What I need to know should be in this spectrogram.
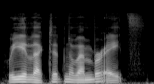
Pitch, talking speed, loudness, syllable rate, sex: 110 Hz, 115 wpm, -19 LUFS, 5.1 syllables/s, male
